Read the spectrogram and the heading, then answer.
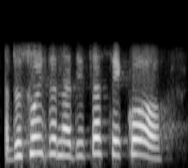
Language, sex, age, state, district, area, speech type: Manipuri, female, 30-45, Manipur, Chandel, rural, conversation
